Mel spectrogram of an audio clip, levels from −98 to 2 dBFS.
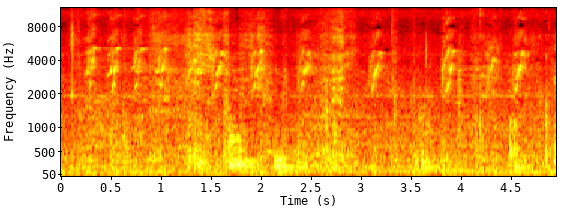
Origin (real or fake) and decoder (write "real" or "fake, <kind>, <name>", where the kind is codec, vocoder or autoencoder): real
